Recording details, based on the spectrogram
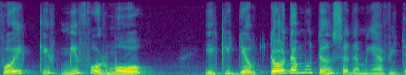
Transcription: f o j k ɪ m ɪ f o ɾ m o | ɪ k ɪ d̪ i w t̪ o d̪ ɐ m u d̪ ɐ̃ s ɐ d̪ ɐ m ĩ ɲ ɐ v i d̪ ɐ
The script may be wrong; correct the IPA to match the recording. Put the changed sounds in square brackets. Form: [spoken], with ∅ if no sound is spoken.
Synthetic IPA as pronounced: f o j k ɪ m ɪ f o ɾ m o | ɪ k ɪ d̪ [e] w t̪ o d̪ ɐ m u d̪ ɐ̃ s ɐ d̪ ɐ m ĩ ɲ ɐ v i d̪ ɐ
